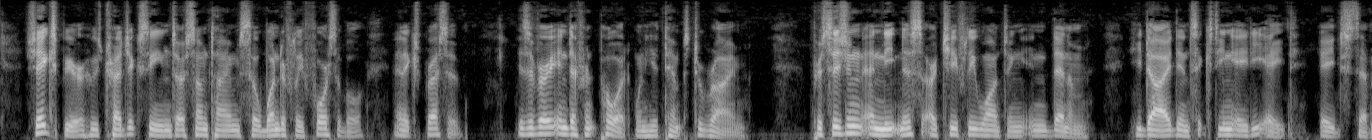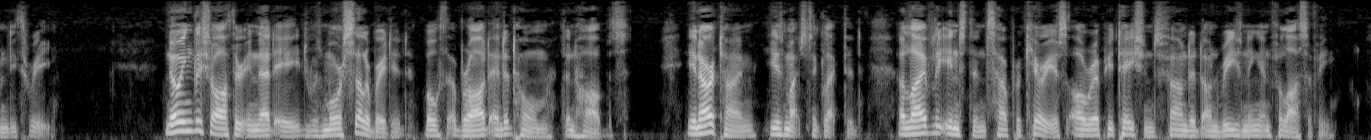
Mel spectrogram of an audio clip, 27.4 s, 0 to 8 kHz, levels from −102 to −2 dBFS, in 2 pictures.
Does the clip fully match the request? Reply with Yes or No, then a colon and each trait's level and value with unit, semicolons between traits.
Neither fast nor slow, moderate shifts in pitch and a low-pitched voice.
Yes: average, 155 wpm; average, 3.6 semitones; low, 110 Hz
